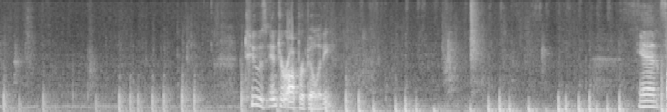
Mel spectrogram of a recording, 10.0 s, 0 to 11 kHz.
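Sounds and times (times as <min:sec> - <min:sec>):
marker knocking on whiteboard: 0:00.0 - 0:00.8, 0:01.4 - 0:10.0
marker scratchy strokes: 0:05.5 - 0:10.0.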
